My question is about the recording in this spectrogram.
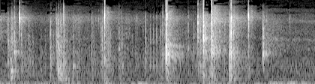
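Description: Clear plastic blister packaging crackling and clicking as it is bent and pulled apart to free a toy figure: a quick, irregular run of sharp clicks.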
